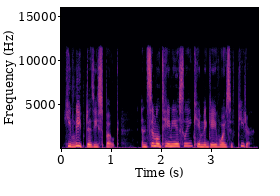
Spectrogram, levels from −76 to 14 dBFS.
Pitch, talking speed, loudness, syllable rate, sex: 235 Hz, 200 wpm, -17 LUFS, 6.3 syllables/s, female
